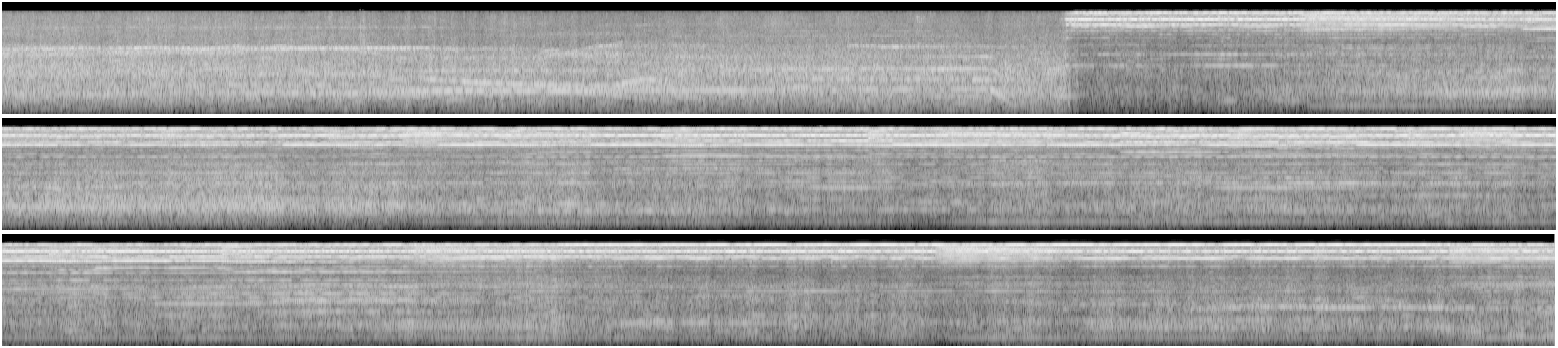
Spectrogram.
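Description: Concert crowd cheering and whistling. About five seconds in, this switches abruptly to a loud, sustained sound from the stage PA: steady high tones over a steady low drone, with no beat.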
